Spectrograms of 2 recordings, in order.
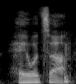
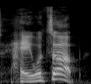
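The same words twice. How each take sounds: First: Lower, colder, flat hello; curt greeting. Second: Light, rising friendly hello; cheery casual check-in; friendly greeting. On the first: Texting a friend, read as a cold, curt hello. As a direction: say it like you're annoyed. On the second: Texting a friend, read as a cheerful hello. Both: Shown as a demonstration. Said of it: "You could be reading it as".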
